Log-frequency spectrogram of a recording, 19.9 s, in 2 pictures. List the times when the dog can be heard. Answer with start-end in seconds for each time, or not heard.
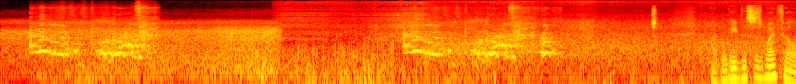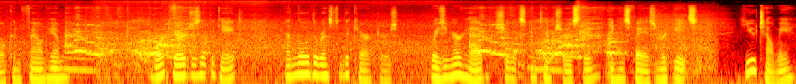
0.3-2.0, 5.0-7.0, 10.8-12.6, 15.8-17.8.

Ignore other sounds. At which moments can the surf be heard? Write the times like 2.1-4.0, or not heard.
0.0-19.8.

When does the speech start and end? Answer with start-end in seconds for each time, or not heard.
8.2-10.9, 11.8-19.8.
